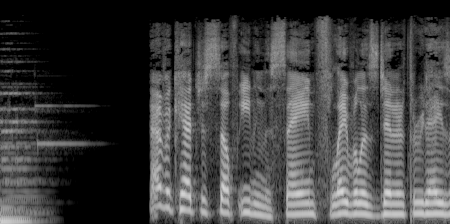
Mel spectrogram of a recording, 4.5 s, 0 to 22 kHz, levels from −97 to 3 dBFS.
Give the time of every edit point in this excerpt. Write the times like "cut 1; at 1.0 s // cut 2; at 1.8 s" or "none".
cut 1; at 1.3 s

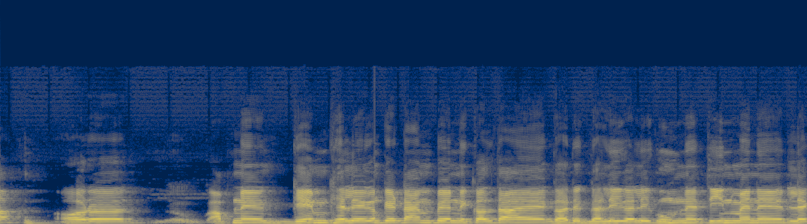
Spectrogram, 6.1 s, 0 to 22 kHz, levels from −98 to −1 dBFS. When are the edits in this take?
cut 1; at 2.8 s

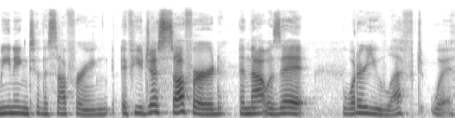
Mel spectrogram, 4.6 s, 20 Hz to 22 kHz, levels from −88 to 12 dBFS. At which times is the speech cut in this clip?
cut 1; at 1.1 s // cut 2; at 3.5 s

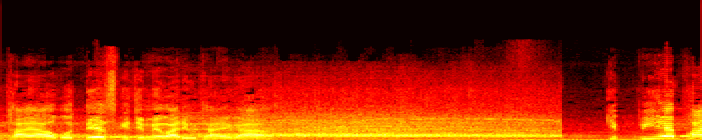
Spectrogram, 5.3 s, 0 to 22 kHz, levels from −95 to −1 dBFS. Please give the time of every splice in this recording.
cut 1; at 4.2 s

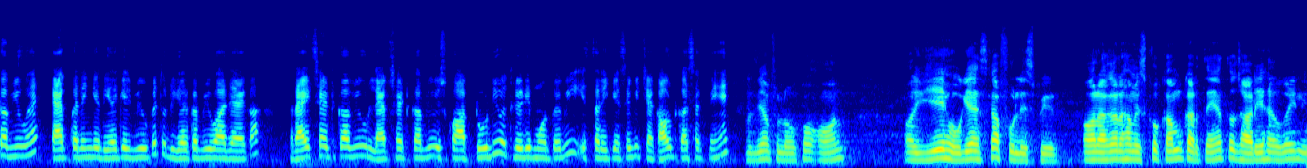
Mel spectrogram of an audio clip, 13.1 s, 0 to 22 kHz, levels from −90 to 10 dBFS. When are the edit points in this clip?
cut 1; at 7.5 s // cut 2; at 10.7 s

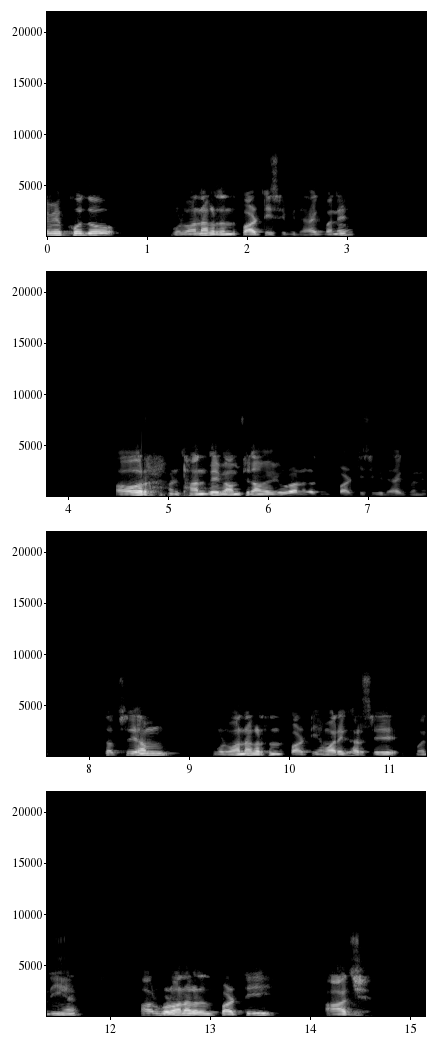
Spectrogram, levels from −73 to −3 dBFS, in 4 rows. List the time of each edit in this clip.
none

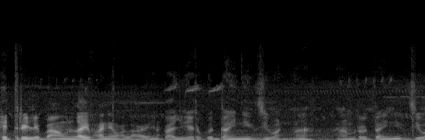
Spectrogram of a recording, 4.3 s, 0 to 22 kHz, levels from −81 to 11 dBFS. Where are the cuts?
cut 1; at 1.7 s

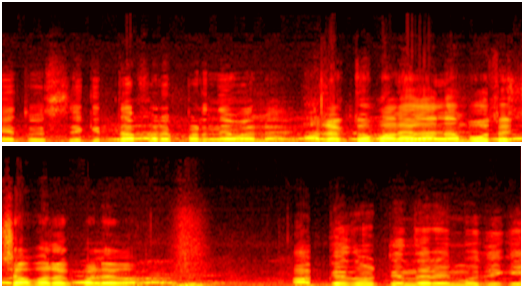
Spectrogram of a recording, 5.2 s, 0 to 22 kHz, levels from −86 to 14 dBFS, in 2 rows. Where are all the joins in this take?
cut 1; at 3.5 s

